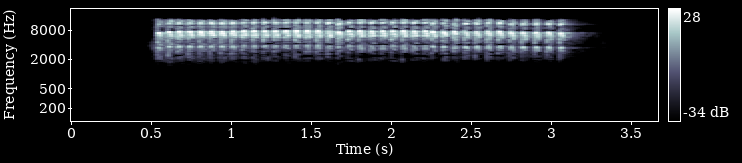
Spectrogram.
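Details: Velvet-fronted nuthatch in a paused, distant-sounding song style: a loud, dry, high rattling trill of about thirty rapid clicking notes over roughly two and a half seconds, even in pitch, with silence around it.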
